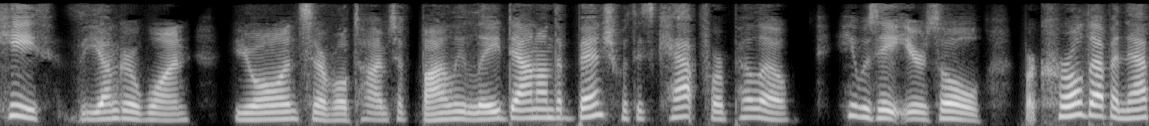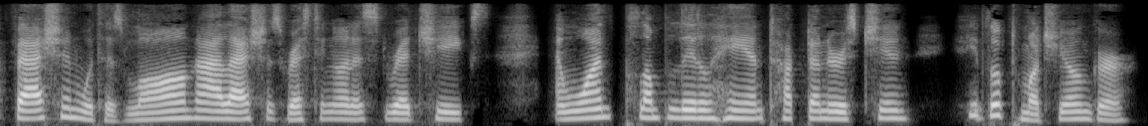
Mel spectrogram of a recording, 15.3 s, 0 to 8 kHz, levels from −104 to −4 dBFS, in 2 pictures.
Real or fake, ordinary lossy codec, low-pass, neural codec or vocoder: fake; MP3, 48 kbps; 7.2 kHz; codec, 16 kHz, 0.5 kbps, X-Codec, WavLM features, trained on Multilingual LibriSpeech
